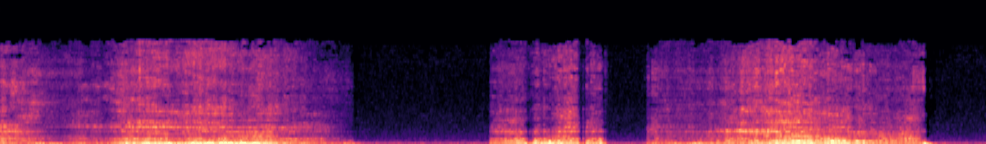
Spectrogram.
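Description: Fingernails slowly rub and scratch an open, hollow brown corrugated cardboard box, making a rough, rasping scrape. The sound comes in a few broad swells separated by brief silent gaps.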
